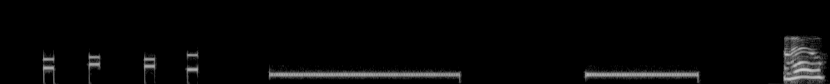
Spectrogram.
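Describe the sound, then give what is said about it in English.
Telephone dialing: four short touch-tone beeps in quick succession, followed by two long, steady, low-pitched ringback tones separated by a pause. “We're going to dial her number right now.”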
